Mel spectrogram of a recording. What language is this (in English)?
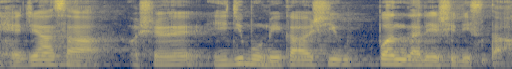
Konkani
